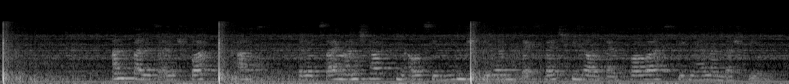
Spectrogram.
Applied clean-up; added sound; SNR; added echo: none; Fireworks; 0 dB; reverberation time 0.2 s.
